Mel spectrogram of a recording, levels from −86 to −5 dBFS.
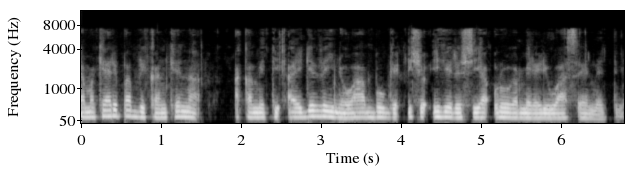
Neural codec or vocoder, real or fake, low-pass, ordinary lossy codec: codec, 16 kHz, 4.8 kbps, FACodec; fake; 7.2 kHz; AAC, 32 kbps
